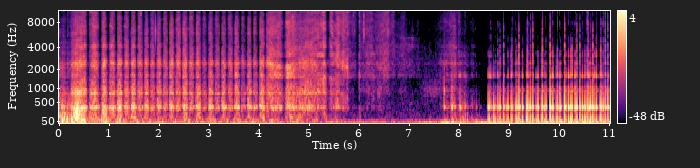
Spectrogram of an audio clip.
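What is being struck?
Long cardboard roll core.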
